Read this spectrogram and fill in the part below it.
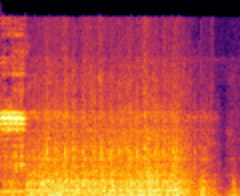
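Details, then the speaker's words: Sewing machine squeaking too much, with owner fearing it may seize: fast, rattling stitching with a sharp, high squeak on each stroke, growing louder and sharper through heavier material. "So, anyway, because this thing is just squeaking way too much. I don't like it. It scares me. I'm afraid something's just going to seize up on me."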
